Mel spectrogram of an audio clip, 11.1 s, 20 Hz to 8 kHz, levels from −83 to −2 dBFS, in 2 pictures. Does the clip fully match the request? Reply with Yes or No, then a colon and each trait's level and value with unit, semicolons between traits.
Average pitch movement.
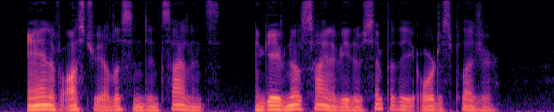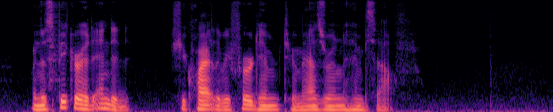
Yes: average, 3.0 semitones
